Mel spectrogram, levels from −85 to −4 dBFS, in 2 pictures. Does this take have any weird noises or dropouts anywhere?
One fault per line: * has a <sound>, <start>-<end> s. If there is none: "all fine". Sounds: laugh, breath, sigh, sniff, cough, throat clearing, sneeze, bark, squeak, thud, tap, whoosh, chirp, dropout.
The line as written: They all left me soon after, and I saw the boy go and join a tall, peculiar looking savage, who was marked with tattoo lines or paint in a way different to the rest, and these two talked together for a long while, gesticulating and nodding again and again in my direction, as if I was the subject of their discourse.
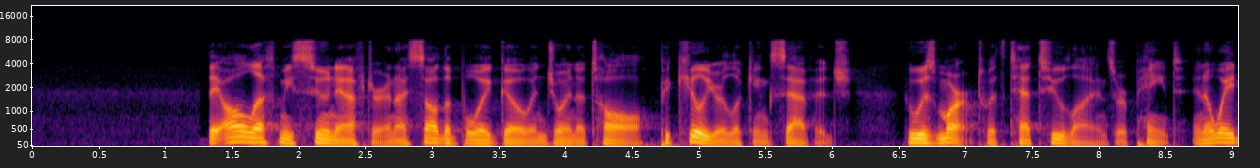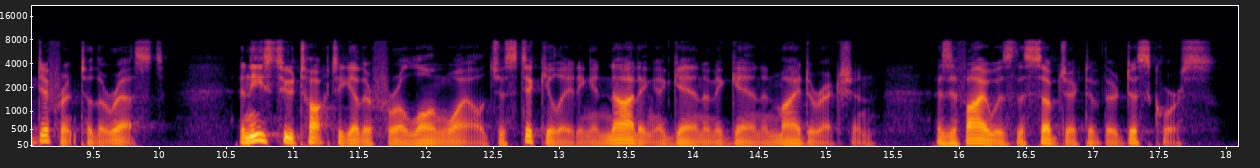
all fine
